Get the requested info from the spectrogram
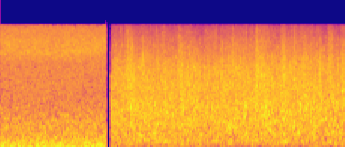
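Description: Rough storm surf breaking and washing onto a sandy beach: a steady, even rushing hiss. It starts abruptly about a second and a half in, after a short stretch of outdoor noise with a low rumble.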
